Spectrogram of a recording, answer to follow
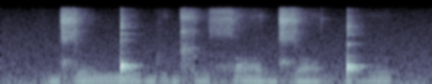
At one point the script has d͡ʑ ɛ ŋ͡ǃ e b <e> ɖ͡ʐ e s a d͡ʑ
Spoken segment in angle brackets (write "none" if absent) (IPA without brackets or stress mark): i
